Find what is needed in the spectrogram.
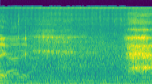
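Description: Pause in amplified speech: the echo of a man's voice through the public-address system dies away, leaving a steady low electrical hum and hiss. A short breathy noise comes in near the end.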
